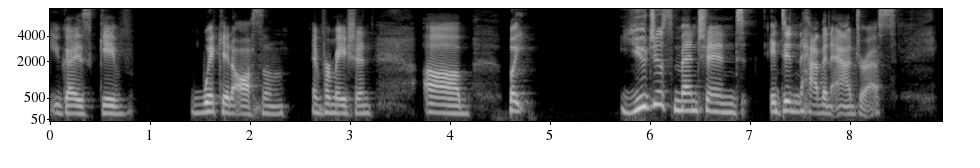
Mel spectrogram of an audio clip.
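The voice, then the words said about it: Massachusetts accent. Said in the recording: “my Massachusetts accent just launched right out of my mouth”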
